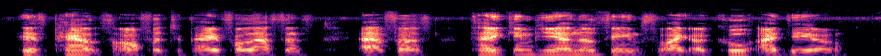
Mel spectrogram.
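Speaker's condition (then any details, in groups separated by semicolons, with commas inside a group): Ataxic cerebral palsy; ataxic type, present from birth, no longer uses crutches; muffled or distorted voice, hard to speak clearly, had speech therapy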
